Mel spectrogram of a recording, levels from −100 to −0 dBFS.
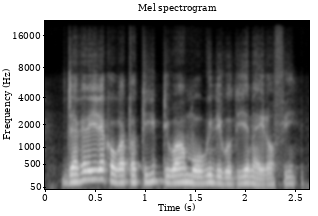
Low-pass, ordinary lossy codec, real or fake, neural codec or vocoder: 19.8 kHz; none; fake; autoencoder, 48 kHz, 32 numbers a frame, DAC-VAE, trained on Japanese speech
